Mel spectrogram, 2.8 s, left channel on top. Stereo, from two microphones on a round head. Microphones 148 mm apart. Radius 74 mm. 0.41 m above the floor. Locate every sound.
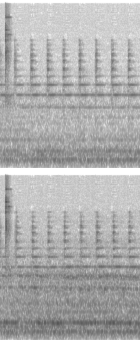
0.1 s keys jangling: 15° left (ahead or behind), 6.5 m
